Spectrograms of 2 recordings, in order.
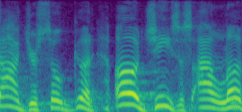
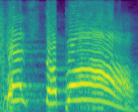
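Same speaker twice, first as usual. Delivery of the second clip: very high, very loud shrill scream, "ball" drawn out; 11 semitones higher, 12 dB louder than usual. Imagining someone watching football at home, imitating screaming at the TV. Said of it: "has screamed at the TV".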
